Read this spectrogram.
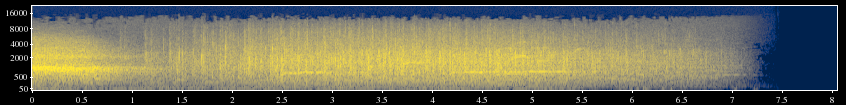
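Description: A large crowd claps and applauds in a large echoing hall.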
